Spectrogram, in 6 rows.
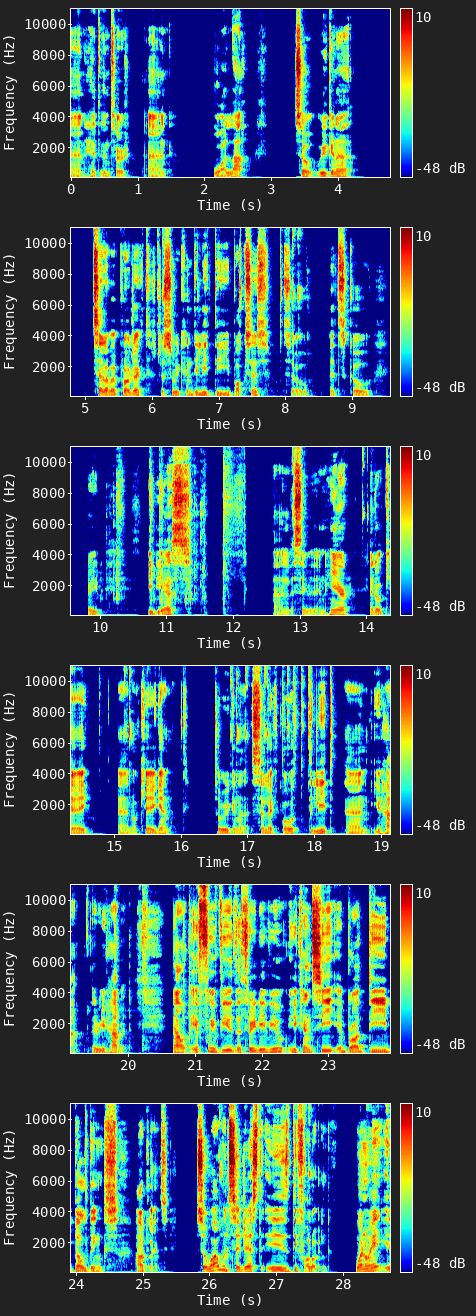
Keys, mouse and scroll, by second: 1.6 click, 10.1 click, 10.6-11.0 typing, 11.3 shift+Return, 12.7 click, 16.8 double click, 17.4 right click, 18.0-18.6 scroll up 1, 18.8 middle click, 21.2 ctrl+shift+click, 27.3 click.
